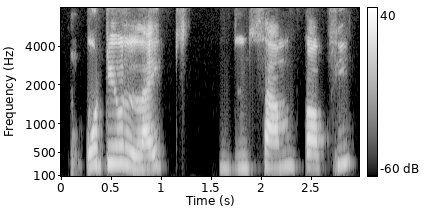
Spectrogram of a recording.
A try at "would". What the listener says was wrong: Would you like some coffee? Ud না বলে উজ বলি উজ. Would you like some coffee?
